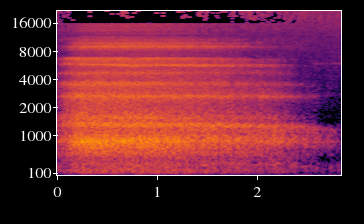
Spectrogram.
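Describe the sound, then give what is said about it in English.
A deep breath in through the nose and out through the mouth sounds as one long, airy breath that stays steady and then gradually fades out, heard alone. “Take a deep breath in through your nose and out through your mouth.”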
